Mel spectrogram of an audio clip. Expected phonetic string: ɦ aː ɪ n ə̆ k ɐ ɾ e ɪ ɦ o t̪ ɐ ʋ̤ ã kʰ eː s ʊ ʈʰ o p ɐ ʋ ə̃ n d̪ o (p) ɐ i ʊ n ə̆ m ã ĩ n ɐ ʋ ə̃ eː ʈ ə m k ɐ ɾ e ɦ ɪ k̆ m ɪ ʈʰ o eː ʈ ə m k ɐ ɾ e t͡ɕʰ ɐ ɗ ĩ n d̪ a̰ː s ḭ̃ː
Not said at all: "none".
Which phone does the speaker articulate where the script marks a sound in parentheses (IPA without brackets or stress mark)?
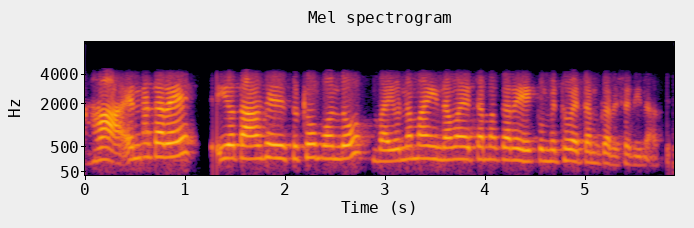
b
